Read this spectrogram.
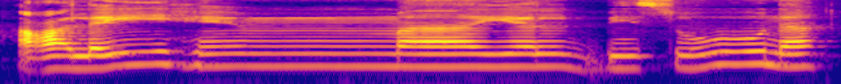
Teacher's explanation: دلته ادغام شفوي به کوو ادا کوو، 2 سکنډه وخت ورکوو. میم به بیا موږ 2 حرکت کشو، حروف مده دي.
